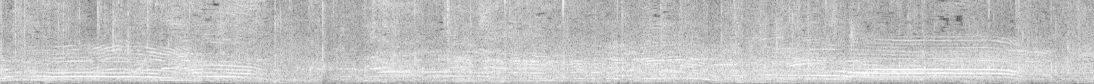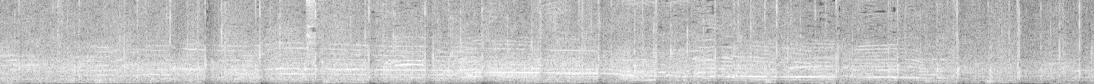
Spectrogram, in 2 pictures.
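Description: A dense street crowd's voices, many people calling out and shouting at once, with high-pitched voices standing out over a steady crowd din.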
